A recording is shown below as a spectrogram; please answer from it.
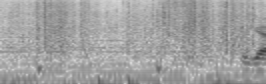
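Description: Dry reed stalks rustling and crackling as someone pushes through them on foot, in quick irregular snaps and swishes.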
